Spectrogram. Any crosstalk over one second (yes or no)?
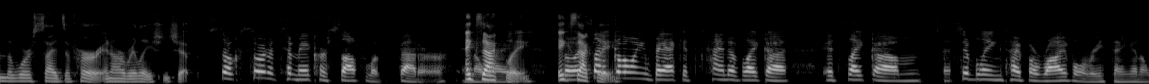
yes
